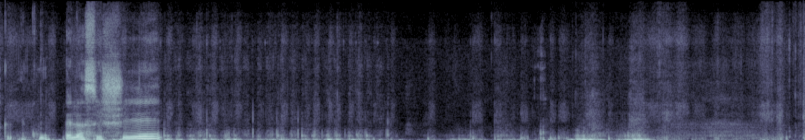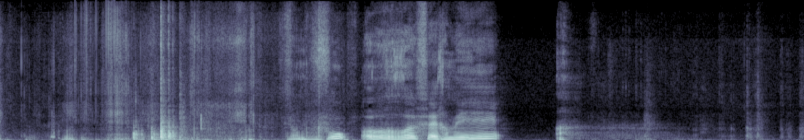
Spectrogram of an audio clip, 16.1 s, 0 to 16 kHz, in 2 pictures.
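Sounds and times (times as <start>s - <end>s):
paper rustling: 0.1s - 10.8s
glue squeezed from plastic bottle: 8.0s - 9.6s.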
